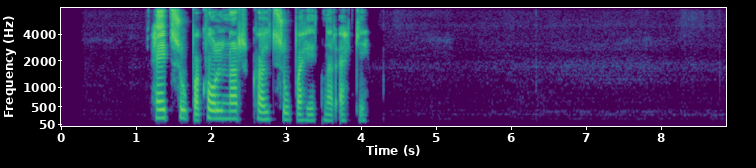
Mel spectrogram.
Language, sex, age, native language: Icelandic, female, 40-49, Icelandic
